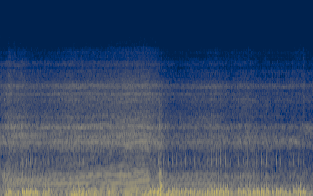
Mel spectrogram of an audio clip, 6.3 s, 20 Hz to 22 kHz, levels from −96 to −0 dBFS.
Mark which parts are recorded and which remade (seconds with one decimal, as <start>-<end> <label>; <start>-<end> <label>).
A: 0.0-6.3 recorded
